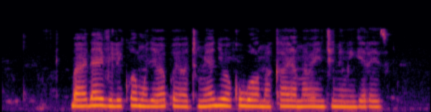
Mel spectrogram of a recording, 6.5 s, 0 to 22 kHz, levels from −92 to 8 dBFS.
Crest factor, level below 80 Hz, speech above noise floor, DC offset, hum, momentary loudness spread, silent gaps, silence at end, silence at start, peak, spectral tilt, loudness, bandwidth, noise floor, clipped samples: 16 dB; -62 dBFS; 40 dB; under 0.1%; none; 7 LU; none; 0.7 s; 1.05 s; -8 dBFS; -7.5 dB/octave; -23 LUFS; 7.6 kHz; -62 dBFS; under 0.1%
